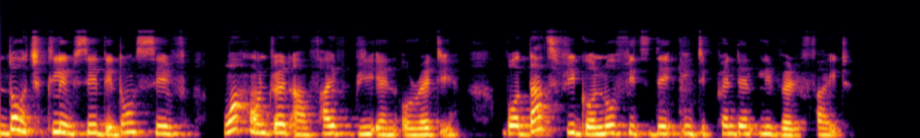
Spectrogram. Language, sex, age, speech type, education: Nigerian Pidgin, female, 15-29, spontaneous, tertiary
